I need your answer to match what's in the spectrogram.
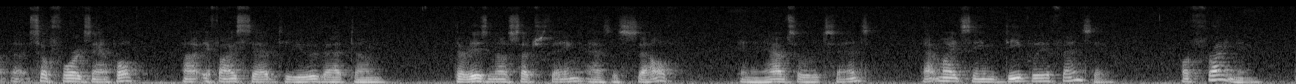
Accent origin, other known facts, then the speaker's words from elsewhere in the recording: New Jersey, United States; if instead of growing up in New Jersey, we'd grown up in Montana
